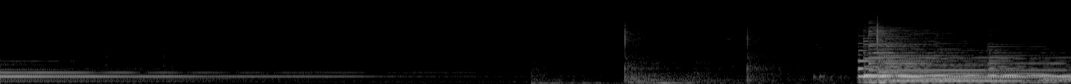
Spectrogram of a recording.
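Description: Flamenco guitar notes ring and fade away over the first few seconds, down to near silence. After a quiet gap with a couple of faint sharp taps, flamenco guitars start playing loudly and suddenly about eight and a half seconds in.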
